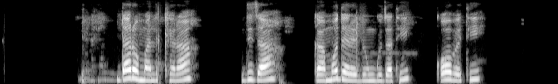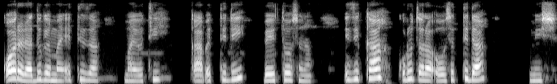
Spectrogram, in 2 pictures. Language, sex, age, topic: Gamo, female, 18-24, government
